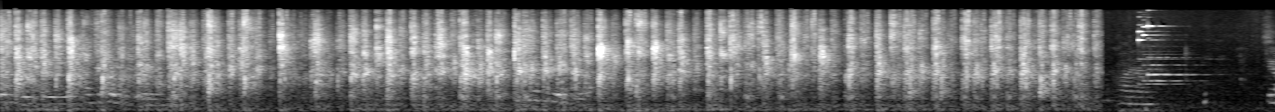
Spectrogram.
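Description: Rapid, irregular tapping clicks, many a second, run steadily and stop about eleven seconds in.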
